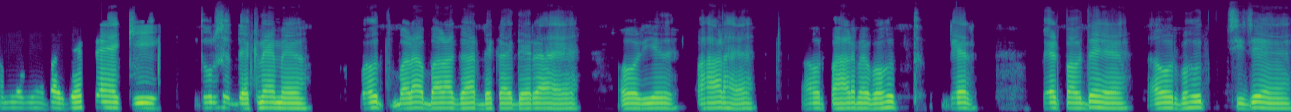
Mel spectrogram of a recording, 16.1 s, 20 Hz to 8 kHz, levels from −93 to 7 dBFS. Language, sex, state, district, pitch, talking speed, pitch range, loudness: Hindi, male, Jharkhand, Sahebganj, 135 Hz, 135 wpm, 130-145 Hz, -16 LUFS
